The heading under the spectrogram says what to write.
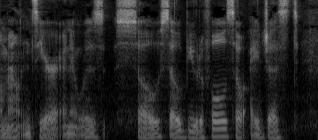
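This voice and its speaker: Noticeable background noise fills the clip. Over it, a woman talks. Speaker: knitting podcaster. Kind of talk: casual vlog to camera; vlog narration. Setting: Airbnb apartment. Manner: quiet.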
